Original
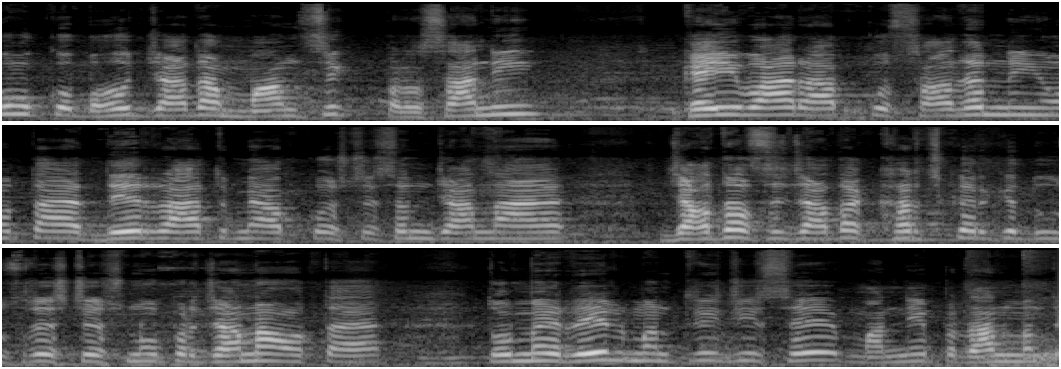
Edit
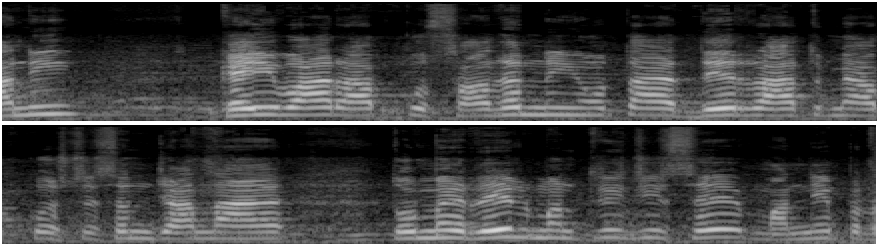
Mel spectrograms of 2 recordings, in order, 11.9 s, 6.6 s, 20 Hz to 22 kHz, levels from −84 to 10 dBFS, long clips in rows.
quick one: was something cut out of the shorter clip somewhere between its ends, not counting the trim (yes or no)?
yes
